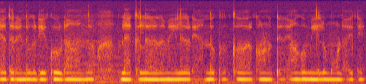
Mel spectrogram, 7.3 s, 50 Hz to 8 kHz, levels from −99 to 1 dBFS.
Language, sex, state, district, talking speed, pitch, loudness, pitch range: Kannada, female, Karnataka, Bidar, 125 wpm, 225 Hz, -17 LUFS, 225-230 Hz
